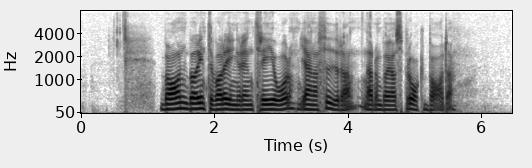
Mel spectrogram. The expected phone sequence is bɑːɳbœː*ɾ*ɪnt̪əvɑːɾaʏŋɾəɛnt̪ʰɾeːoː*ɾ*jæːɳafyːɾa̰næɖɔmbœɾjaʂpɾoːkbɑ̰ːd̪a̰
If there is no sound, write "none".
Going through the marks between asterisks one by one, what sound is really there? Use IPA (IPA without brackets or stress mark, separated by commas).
ɾ, ɾ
